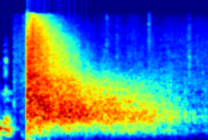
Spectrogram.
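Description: A single sudden crash-like hit about a quarter second in, fading away over about a second and a half: an editing sound effect over the closing like-button graphic.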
